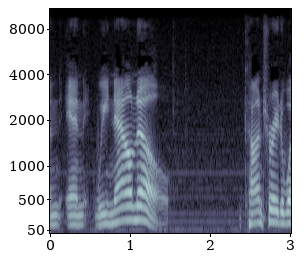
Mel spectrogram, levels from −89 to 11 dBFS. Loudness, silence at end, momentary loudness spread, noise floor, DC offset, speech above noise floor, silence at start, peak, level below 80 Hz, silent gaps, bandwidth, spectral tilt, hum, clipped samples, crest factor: -18 LUFS; 0 s; 17 LU; -49 dBFS; under 0.1%; 31 dB; 0 s; -4 dBFS; -52 dBFS; none; 9.8 kHz; -6.5 dB/octave; none; under 0.1%; 18 dB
